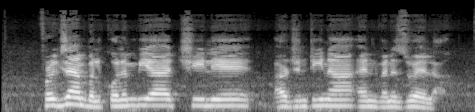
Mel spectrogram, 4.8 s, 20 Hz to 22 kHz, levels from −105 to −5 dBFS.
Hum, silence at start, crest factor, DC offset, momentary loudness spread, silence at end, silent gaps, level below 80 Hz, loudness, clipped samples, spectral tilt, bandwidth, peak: none; 0.45 s; 18 dB; under 0.1%; 10 LU; 0.3 s; none; -54 dBFS; -18 LUFS; under 0.1%; -6 dB/octave; 12.5 kHz; -2 dBFS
